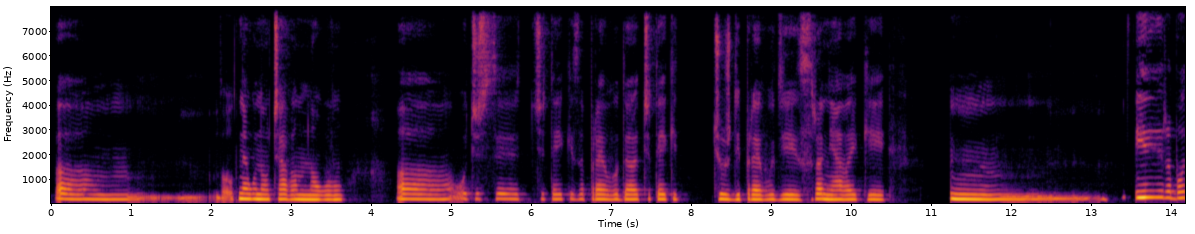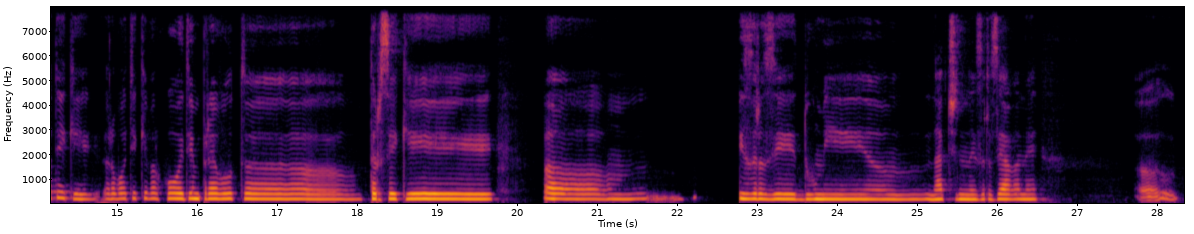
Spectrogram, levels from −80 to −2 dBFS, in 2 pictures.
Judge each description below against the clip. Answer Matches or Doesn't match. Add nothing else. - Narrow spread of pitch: Matches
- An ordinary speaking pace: Doesn't match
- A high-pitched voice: Matches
